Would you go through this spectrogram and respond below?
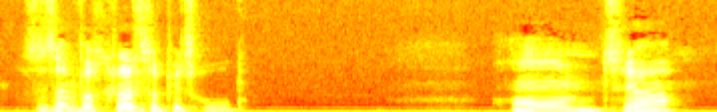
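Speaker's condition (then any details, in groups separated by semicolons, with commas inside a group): Spasticity from birth; multiple sclerosis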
